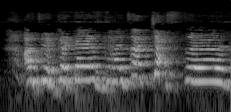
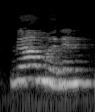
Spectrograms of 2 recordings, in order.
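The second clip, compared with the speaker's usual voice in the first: ordinary talk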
